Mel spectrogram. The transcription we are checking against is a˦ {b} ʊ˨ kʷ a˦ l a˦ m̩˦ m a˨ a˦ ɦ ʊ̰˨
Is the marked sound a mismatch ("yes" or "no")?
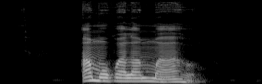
yes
